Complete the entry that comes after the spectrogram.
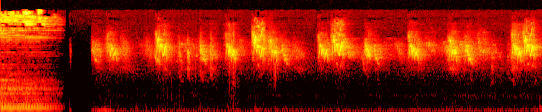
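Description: Small birds chirping, a quick run of short high chirps, heard as background ambience. The end of the title music cuts off about half a second in.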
